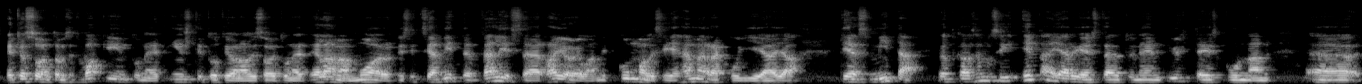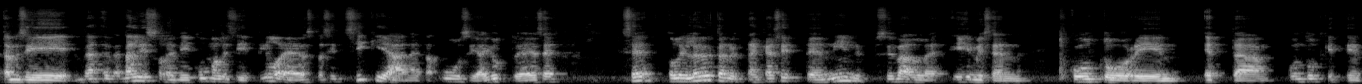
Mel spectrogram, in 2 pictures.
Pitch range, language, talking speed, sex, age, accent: 100-135 Hz, Finnish, 115 wpm, male, 30-49, native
